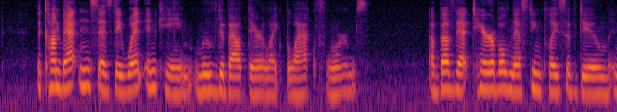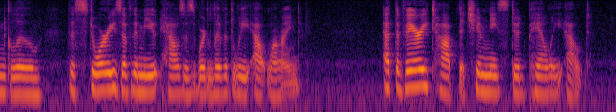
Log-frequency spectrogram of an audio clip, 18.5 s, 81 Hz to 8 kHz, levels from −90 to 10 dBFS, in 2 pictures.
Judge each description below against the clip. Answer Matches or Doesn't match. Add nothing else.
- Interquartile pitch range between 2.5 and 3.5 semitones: Matches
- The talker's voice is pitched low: Doesn't match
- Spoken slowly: Matches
